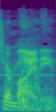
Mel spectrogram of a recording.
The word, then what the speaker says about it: Hermione: Nah, it was Hermione. That's how that name is pronounced.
